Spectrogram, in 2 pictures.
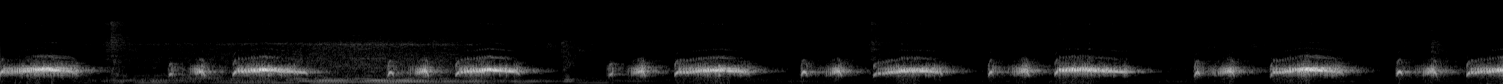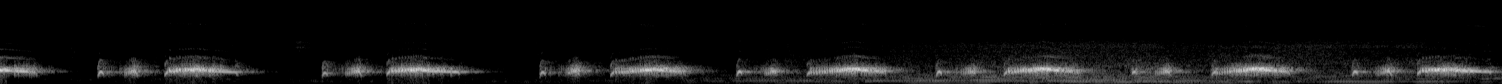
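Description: Spotted dove cooing over and over: a few short notes run into a longer, louder coo, the phrase repeating about every two seconds.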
